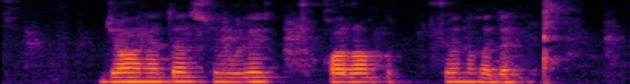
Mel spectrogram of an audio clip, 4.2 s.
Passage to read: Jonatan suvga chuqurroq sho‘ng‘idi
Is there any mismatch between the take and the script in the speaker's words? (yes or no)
no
